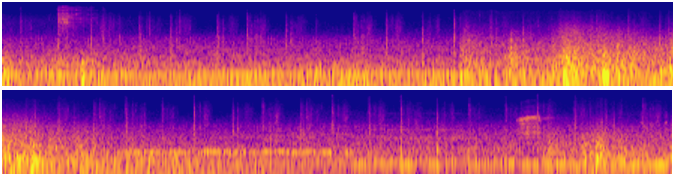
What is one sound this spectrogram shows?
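Footsteps tap on wooden planks.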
